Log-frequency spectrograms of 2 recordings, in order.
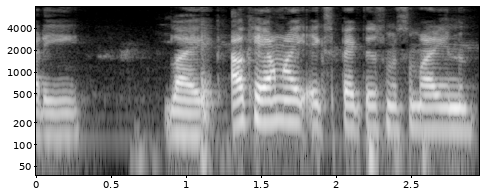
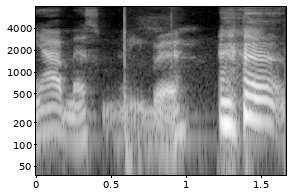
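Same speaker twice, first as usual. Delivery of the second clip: ordinary delivery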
